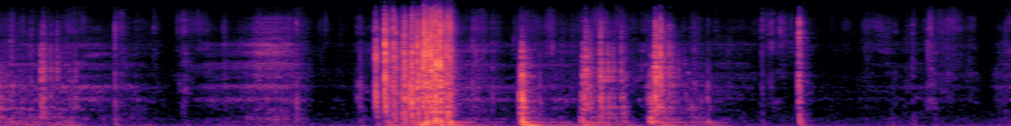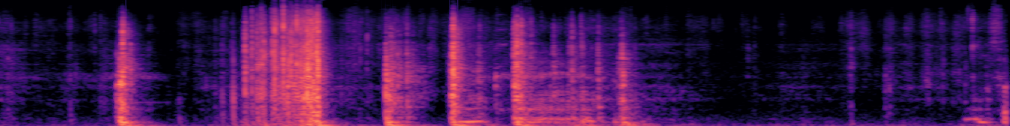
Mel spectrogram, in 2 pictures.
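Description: A deck of tarot cards is shuffled up close, with two louder papery riffles and scattered softer flicks and taps between them.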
